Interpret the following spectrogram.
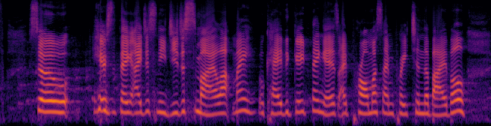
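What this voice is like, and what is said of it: Strong accent, spoken slowly. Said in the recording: “my accent is a little bit full on. This is me talking slow. And when I get excited, this can go way off.”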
